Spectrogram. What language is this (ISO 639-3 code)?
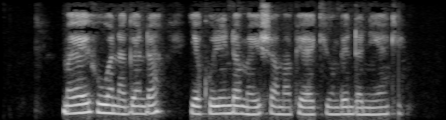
swa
